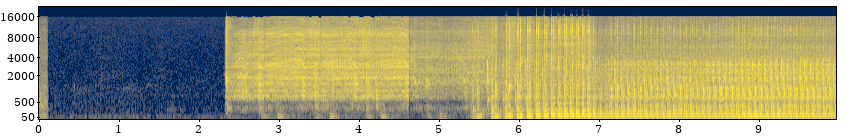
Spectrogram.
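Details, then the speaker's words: Replacement inboard diesel for an Etap 30 sailboat, run in the workshop with the exhaust off: silence, about three seconds of cranking, then it catches into an even, clattery diesel beat that settles steadily; normal start and idle. "okay so as you can hear probably in the background and hopefully you can still hear me over it the engine is actually running which is the first time that we've ever had an inboard engine run for us"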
